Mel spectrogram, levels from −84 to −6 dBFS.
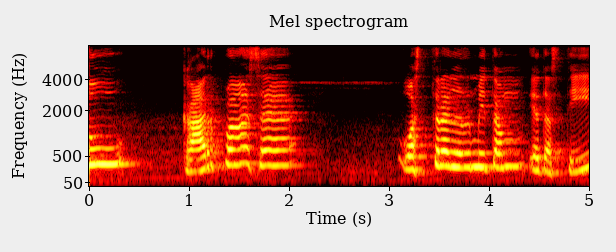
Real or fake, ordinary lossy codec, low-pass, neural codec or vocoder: real; none; none; none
